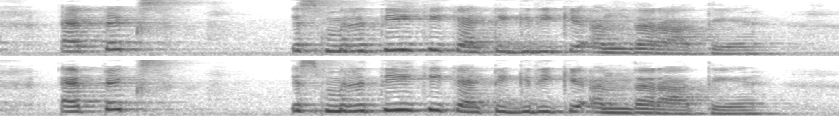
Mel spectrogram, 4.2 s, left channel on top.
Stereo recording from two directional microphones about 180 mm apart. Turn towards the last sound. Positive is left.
turn(degrees=-45)  # may be behind; listen again after turning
